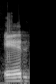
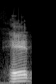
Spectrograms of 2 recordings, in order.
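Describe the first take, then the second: First: The word begins directly with a vowel sound. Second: The word begins with an audible h sound. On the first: The speaker calls it right. "इसको एयर कहते हैं" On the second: The speaker calls it wrong. "हेयर नहीं कहते"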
